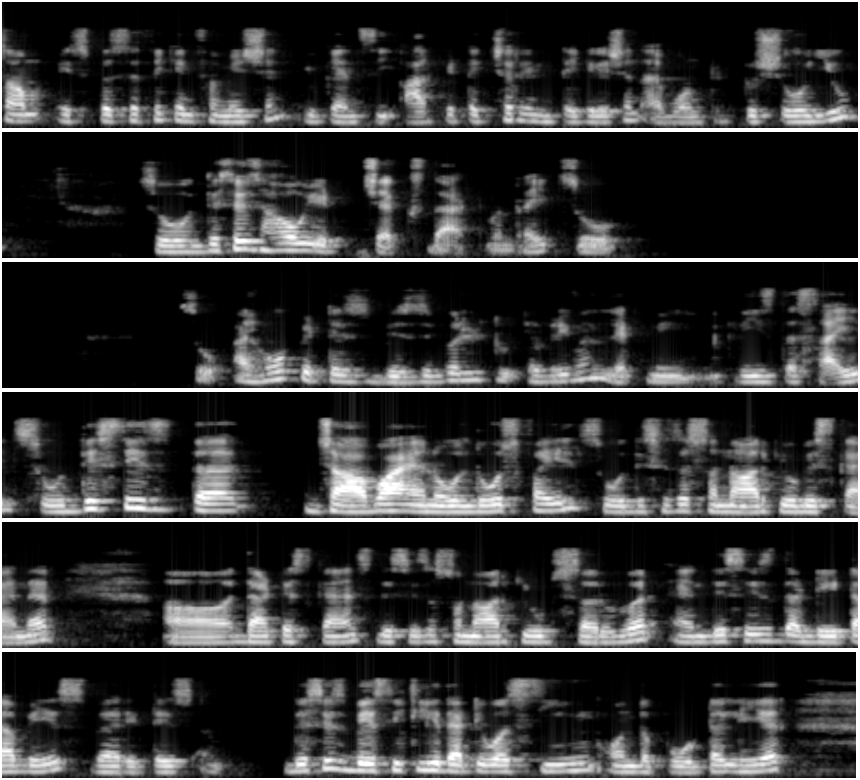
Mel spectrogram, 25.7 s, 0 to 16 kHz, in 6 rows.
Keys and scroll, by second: 10.6 ctrl+=.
